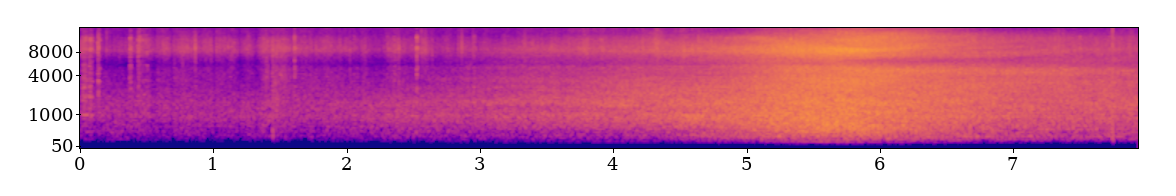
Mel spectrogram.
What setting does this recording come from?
street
